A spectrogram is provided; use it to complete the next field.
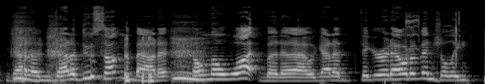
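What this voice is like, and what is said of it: Faint New York accent. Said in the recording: “Don't know what that accent is. It's just like faintly New York.”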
